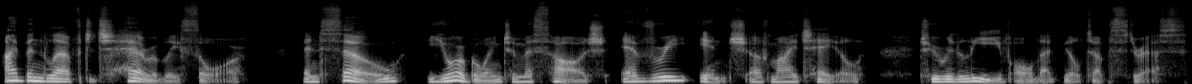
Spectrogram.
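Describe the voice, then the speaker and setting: A man's voice: medium pitch, sing-song, slow pace, a little mellow, no echo, studio quality. A man playing a haughty, teasing male lamia noble in an ASMR roleplay, with a pompous, refined, drawling and condescending manner. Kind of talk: ASMR roleplay, scripted monologue to listener.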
